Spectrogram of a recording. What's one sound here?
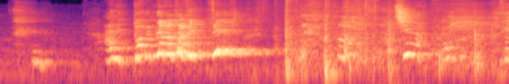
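A middle-aged woman shouts angrily close by.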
